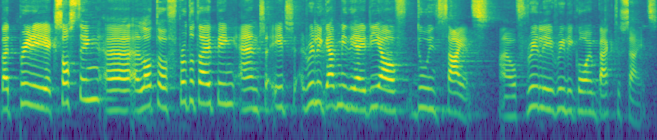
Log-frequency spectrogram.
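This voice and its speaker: A woman with a Spanish accent talks at a moderate pace and high pitch with ordinary pitch variation and hardly any pauses. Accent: Spanish accent, stronger when nervous. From Spain. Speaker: professor. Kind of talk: conference talk. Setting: stage with audience.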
